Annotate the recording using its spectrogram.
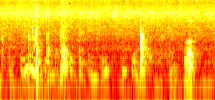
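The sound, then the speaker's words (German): Meat is seared hard on both sides in a hot pan with a steady sizzling hiss, broken by sharp pops and crackles and a few faint clinks, with no voices. “Das muss nur scharf angebraten werden von beiden Seiten und danach kocht sich sehr im Backofen ein.”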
